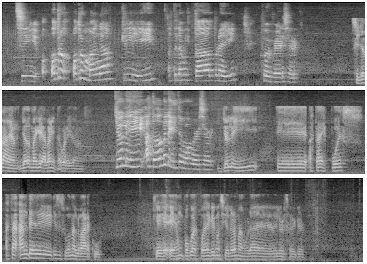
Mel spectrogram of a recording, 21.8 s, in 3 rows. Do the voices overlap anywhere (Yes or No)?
No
